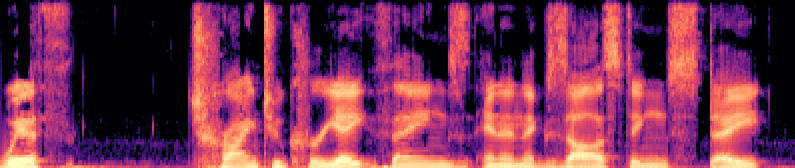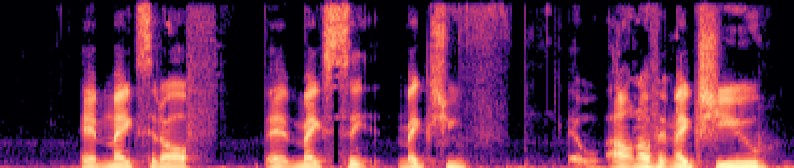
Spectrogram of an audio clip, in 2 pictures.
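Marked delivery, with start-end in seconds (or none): 5.5-9.8 halting stammer, tripping over words, restarting phrases. Speaking to viewers while exhausted, stuttering. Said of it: "sorry, I'm stuttering".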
